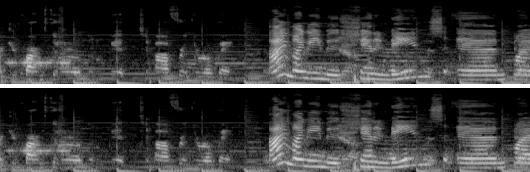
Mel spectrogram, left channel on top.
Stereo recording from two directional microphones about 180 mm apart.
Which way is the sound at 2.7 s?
15° right (ahead or behind).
